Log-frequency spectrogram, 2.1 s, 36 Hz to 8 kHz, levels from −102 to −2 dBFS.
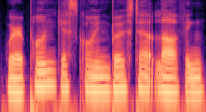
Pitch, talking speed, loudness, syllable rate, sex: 105 Hz, 145 wpm, -18 LUFS, 5.2 syllables/s, male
